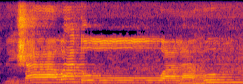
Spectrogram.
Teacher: Tanwin menghadapi wawu. Idgham bi gunnah ya, dibacanya didengungkan karena udah namanya juga bi gunnah, dengan didengungkan. Idgham bi gunnah ya, idghamnya itu artinya idgham tadi memasukkan nun mati kepada wawu ya. · Jadi idghamnya tun, nun matinya dimasukkan ke wawu, kemudian didengungkan bi gunnah ya.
